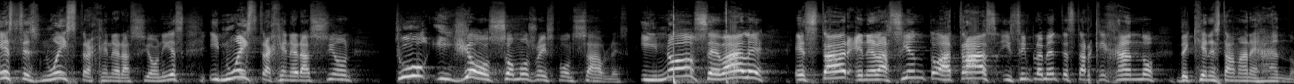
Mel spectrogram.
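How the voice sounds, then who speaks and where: A man's raised, projected voice, high-pitched, bright and sharp, with an animated tone and very wide pitch swings, at a fairly slow pace with hardly any pauses. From United States. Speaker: pastor. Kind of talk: sermon.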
